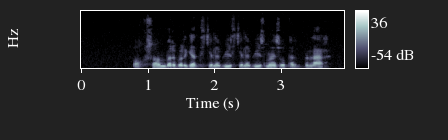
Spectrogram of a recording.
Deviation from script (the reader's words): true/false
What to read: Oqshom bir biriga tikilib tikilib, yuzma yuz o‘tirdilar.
false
